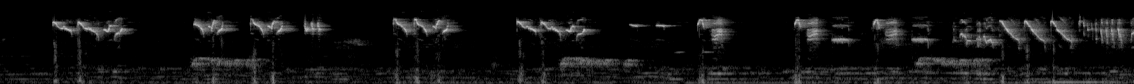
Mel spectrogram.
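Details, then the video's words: High white-eye song for getting a quiet bird to sing: repeated short twittering phrases of slurred notes about every 1.5 seconds, a lower buzzy hum under some, ending in a dense fast chatter. "Burung Pleci macet pasti langsung ikut ngalas dan buka paruh"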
